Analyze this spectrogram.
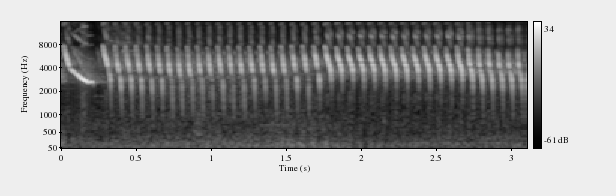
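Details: Kept Yorkshire canary opens with a single falling whistle, then holds a fast, even trill of roughly eight notes per second for nearly three seconds.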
